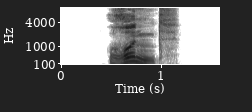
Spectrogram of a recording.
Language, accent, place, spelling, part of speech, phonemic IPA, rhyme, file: German, Germany, Berlin, Rund, noun, /ʁʊnt/, -ʊnt, De-Rund.ogg
- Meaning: round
